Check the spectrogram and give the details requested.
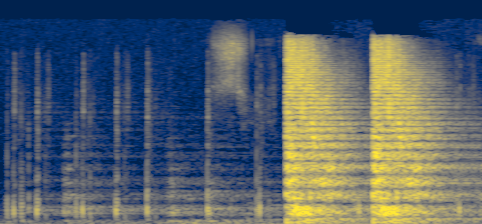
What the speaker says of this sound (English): Missed the first shot, but I didn't miss the second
